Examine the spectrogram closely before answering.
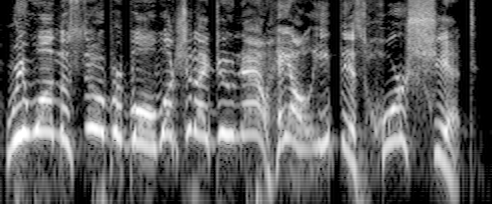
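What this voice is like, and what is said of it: Impression of a Philadelphia sports fan. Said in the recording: “you sound fucking ridiculous... That's my impression... I was doing the Philadelphia fan that ate the police horse shit in celebration of them winning the Super Bowl”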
